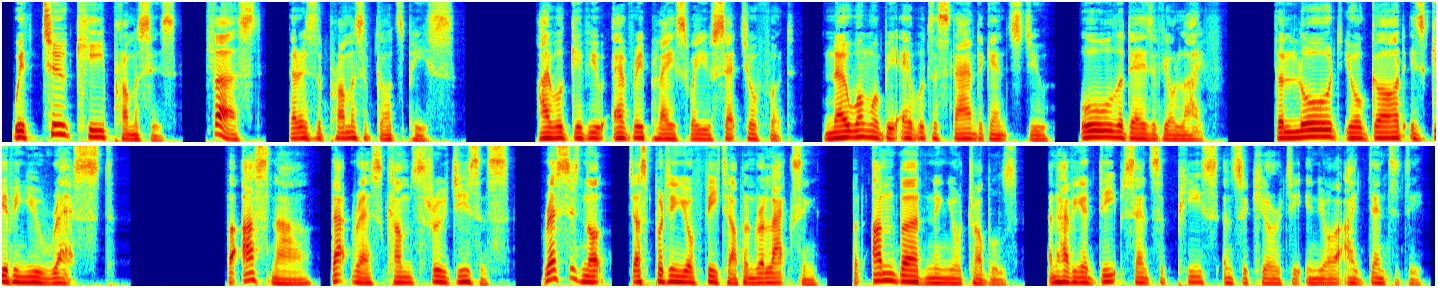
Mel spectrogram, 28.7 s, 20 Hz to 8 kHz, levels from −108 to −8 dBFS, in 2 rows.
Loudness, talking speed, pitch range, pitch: -19 LUFS, 165 wpm, 90-115 Hz, 100 Hz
